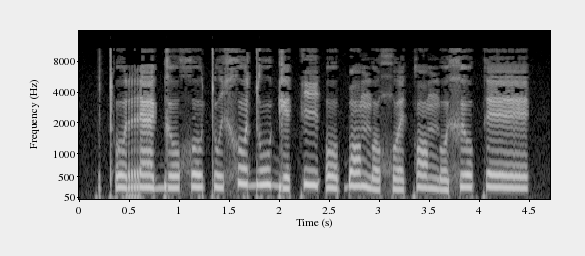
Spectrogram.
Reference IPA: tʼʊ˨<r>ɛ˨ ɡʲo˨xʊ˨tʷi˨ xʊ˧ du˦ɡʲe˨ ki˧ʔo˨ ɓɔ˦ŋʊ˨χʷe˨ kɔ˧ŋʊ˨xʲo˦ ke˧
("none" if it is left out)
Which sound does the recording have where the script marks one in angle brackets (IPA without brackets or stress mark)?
r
